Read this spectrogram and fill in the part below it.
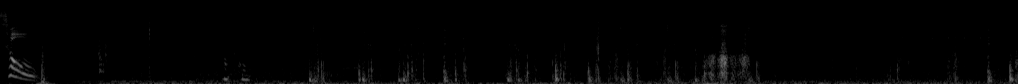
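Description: Footsteps crunch softly on snowy ground.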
